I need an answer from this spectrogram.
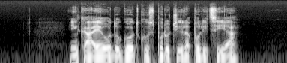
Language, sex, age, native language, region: Slovenian, male, 30-49, Slovenian, Southeast Slovenia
